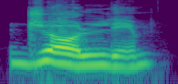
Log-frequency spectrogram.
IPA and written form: ˈʤɔlli (jolly)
